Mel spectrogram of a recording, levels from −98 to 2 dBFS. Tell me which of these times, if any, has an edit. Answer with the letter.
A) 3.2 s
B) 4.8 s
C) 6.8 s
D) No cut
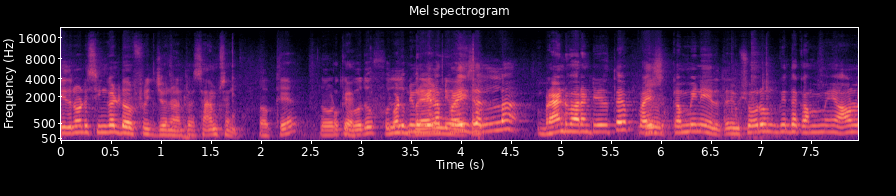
D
